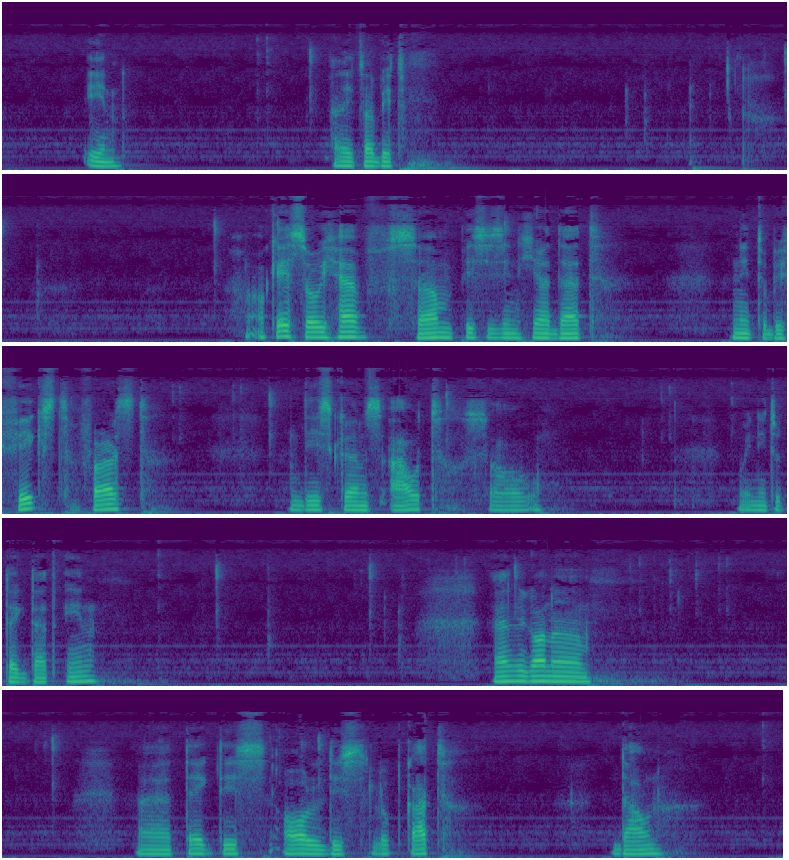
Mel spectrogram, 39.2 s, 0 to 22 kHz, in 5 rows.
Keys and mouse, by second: 4.6 middle click, 19.4-20.3 middle drag, 20.9 shift+g, 27.4 middle click, 28.2-28.9 middle drag, 29.7-30.8 shift+middle drag, 32.2 middle click, 34.7 middle click.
